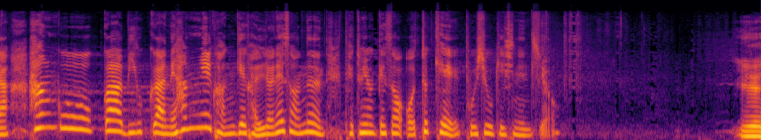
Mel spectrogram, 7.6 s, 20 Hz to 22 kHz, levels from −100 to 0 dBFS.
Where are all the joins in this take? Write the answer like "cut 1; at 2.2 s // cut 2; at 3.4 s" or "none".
cut 1; at 1.3 s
